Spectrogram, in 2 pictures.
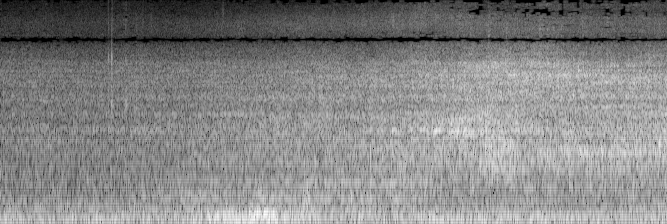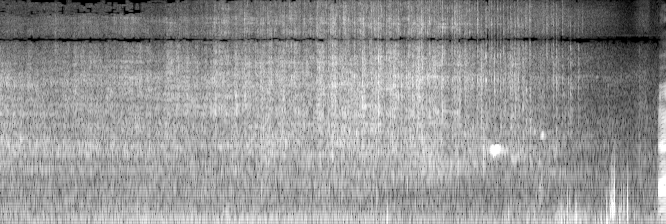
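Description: Two-stroke motorized-bicycle engine kit, fitted with a reed valve, running as the bike rides toward the camera: a steady low hum under a hiss that grows gradually louder. A man's voice begins at the very end.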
